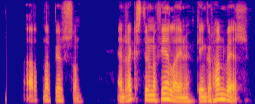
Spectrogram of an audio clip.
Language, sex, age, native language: Icelandic, male, 20-29, Icelandic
